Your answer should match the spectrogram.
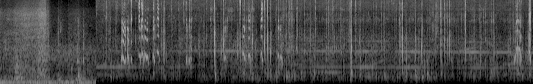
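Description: Hands rummaging among wiring and plastic trim behind a car's glove-box opening: scratchy rustling and many small light clicks.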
